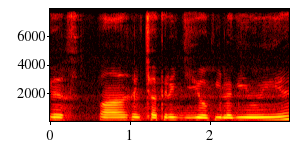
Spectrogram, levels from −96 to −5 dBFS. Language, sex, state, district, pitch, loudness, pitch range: Hindi, male, Bihar, Gopalganj, 175 Hz, -38 LUFS, 170-175 Hz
